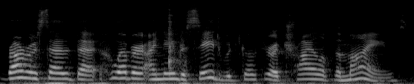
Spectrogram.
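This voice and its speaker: A woman's voice: fairly high pitch, moderate pace, slight background noise, lightly acted. A woman playing an earnest, conflicted young princess in a fantasy story table read. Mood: wondering.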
